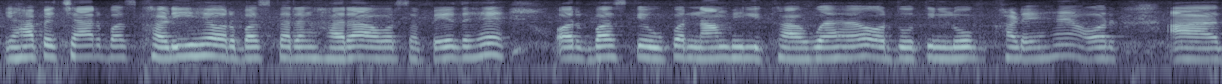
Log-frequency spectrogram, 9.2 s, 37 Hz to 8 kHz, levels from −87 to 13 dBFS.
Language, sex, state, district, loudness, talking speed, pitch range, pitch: Hindi, female, Odisha, Sambalpur, -17 LUFS, 205 wpm, 190-205 Hz, 200 Hz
